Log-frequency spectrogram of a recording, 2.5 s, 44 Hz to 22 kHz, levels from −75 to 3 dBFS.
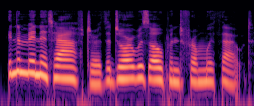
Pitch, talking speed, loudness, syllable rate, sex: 215 Hz, 235 wpm, -17 LUFS, 6.6 syllables/s, female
